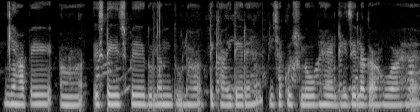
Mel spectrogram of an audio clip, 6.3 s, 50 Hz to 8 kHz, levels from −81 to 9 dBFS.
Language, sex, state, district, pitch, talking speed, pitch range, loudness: Hindi, female, Maharashtra, Nagpur, 190 Hz, 170 wpm, 185-200 Hz, -21 LUFS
